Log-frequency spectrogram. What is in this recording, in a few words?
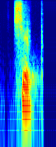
"chip", Indian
